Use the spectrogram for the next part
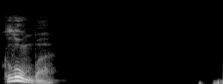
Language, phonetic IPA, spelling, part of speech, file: Russian, [ˈkɫumbə], клумба, noun, Ru-клумба.ogg
- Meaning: flowerbed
